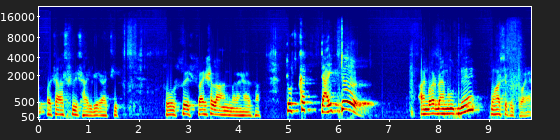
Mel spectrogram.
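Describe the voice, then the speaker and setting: Against noticeable background noise, a man speaks with very wide pitch swings. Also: medium pitch for a man. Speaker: veteran radio broadcaster and producer being interviewed. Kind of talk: interview answer, storytelling about past radio work.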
